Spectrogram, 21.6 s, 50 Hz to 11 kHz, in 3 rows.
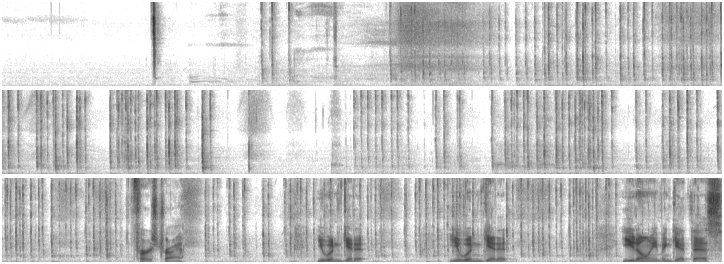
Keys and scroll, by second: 2.5 alt+{, 3.7 ctrl+c, 3.9-9.1 typing, 10.5-21.6 typing, 11.4 ctrl+o, 11.9 ctrl+w, 12.3 ctrl+w, 12.3 ctrl+o, 12.5 ctrl+c.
